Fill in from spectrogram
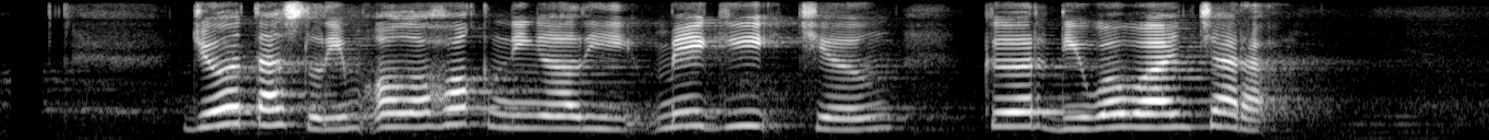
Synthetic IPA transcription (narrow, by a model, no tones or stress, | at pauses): d͡ʒɔt̪aslimɔlɔɦɔk̚niŋalimɛɡit͡ʃɨŋ | kɨrdiwawaɲt͡ʃaɾa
